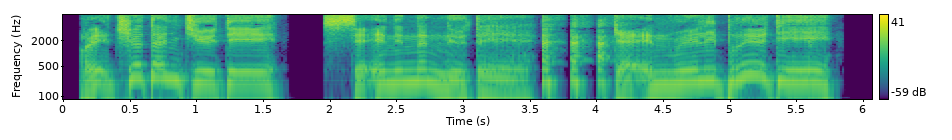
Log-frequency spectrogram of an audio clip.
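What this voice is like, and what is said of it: Put-on Scottish accent. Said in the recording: “never do a Scottish accent again ... I didn't do my warm-up”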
